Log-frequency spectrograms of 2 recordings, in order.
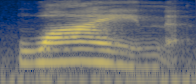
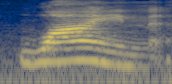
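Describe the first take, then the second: No difference in how they are said.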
